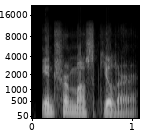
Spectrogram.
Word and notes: intramuscular: American English

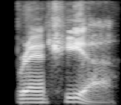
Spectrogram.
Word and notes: branchia: American English

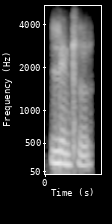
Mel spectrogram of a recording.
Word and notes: lintel: Indian

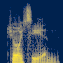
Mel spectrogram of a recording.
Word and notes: Joycean: American English

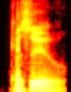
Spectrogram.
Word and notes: kazoo: American English

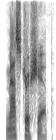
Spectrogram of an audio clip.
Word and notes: Mastership: American English

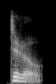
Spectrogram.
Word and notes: tyro: Indian

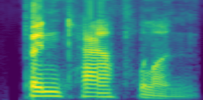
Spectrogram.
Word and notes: Pentathlon: American English

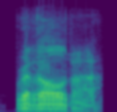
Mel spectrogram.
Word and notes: revolver: British English

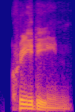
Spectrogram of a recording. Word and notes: creatine: American English

